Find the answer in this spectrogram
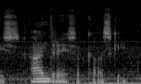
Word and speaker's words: Sapkowski: But The Witcher isn't famous for not having a map drawn by the creator, the writer, Andrei Sapkowski. Andrei Sapkowski. That's the actual pronunciation. I believe that is.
